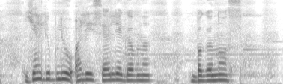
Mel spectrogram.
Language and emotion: Russian, positive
